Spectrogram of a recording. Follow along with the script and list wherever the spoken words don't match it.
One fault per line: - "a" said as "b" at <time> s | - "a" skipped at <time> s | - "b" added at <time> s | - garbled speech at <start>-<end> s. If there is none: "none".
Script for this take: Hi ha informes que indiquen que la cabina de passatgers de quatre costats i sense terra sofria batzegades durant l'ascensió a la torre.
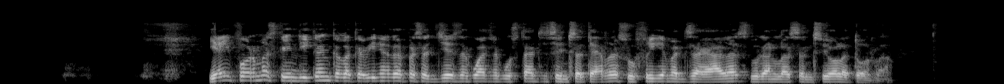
none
